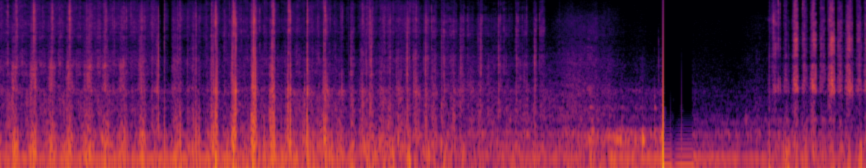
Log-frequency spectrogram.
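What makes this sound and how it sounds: A hand-sized solid white bar of soap, held in one hand, is scratched with the fingernails of the other, producing rapid, dry scratchy crackles over a steady low hum. Around the ten-second mark a sudden loud burst cuts through, then the bright scratching resumes.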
